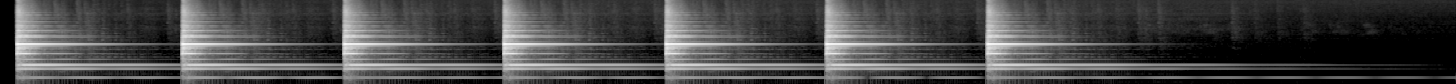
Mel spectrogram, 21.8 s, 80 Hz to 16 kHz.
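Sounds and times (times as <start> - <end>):
church bell ringing: 0.3 - 21.8.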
